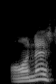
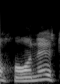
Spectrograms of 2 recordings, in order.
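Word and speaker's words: honest: जैसे वो बोलते हैं होम पर जब वो ऑनेस्ट लिखते हैं फिर वो होनेस्ट नहीं बोलते। एच को साइलेंट कर लेते हैं।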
